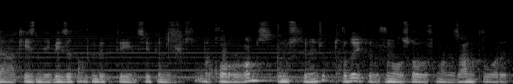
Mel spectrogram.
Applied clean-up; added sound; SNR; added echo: none; Wind instrument, woodwind instrument; 18 dB; none.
